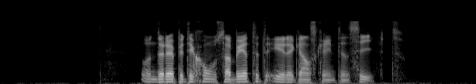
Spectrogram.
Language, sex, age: Swedish, male, 45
